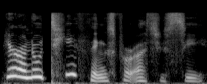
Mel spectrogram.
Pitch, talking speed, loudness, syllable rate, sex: 245 Hz, 260 wpm, -18 LUFS, 6.0 syllables/s, female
